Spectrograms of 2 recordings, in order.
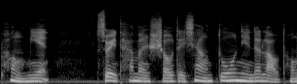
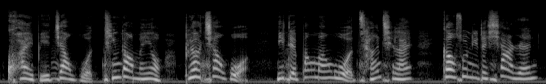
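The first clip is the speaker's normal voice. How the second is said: high, urgent plea, fully voiced; impatient hushing; 8 semitones higher than usual. A narrator's reading. Runaway begging her friend to hide her, impatient and high-pitched. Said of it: "急躁地在他耳边悄声说道".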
